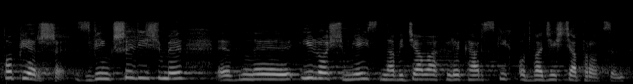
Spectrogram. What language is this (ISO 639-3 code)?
pol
